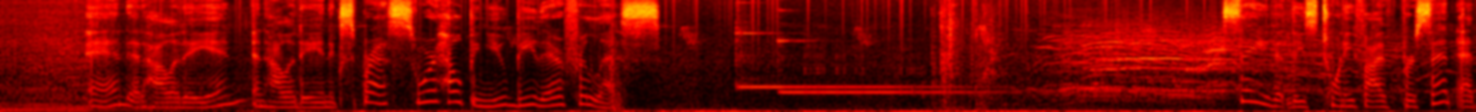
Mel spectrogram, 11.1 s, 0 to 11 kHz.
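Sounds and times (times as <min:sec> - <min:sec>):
two-note doorbell chime: 0:05.6 - 0:07.3.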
